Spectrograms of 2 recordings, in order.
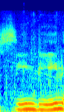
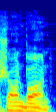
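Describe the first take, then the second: First: Both names are said with the 'bean' vowel. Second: Both names are said with the 'on' vowel. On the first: "which could be pronounced scene if you pronounce it the same way as bean"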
